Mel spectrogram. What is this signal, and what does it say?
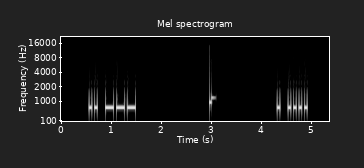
Morse code, heard as a keyed tone, about 22 wpm, 700 Hz. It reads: IO EH
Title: Top Two Letter Combinations in Words 22wpm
